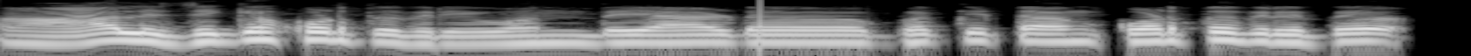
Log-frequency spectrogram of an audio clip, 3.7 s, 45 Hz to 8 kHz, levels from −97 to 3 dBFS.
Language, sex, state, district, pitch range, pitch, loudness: Kannada, male, Karnataka, Raichur, 160-185 Hz, 165 Hz, -17 LUFS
